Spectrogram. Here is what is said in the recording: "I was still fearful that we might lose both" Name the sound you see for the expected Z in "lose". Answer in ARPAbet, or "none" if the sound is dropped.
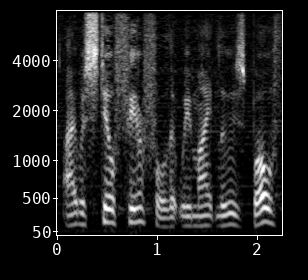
Z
